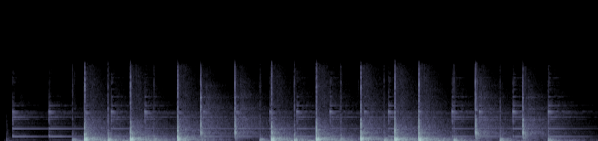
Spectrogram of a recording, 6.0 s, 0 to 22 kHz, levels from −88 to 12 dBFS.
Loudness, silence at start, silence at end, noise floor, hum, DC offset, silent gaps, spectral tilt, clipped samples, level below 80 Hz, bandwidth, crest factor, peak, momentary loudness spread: -27 LUFS; 0.1 s; 0.25 s; -47 dBFS; none; under 0.1%; none; -6 dB/octave; under 0.1%; -52 dBFS; 12.5 kHz; 28 dB; 0 dBFS; 17 LU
